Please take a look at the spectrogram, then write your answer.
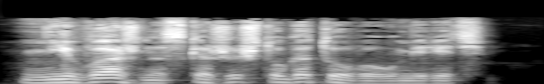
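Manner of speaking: plain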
